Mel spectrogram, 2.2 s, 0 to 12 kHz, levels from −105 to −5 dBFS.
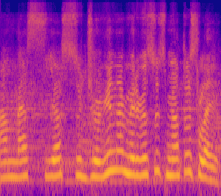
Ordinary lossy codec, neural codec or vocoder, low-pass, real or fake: Opus, 16 kbps; none; 9.9 kHz; real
